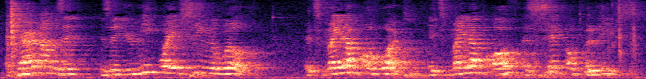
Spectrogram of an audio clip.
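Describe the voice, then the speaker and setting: A man's voice: high-pitched, moderate pace. A man giving a motivational seminar talk to a live audience, emphatic, repeating key phrases and asking rhetorical questions. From South Africa. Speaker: motivational speaker. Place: echoey indoor venue with an audience. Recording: echoey room, distant mic, faint noise.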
